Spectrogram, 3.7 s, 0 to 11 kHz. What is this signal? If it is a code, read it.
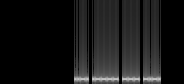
Morse code, heard as a keyed tone, about 44 wpm, 690 Hz. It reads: F1OC
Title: DXCC-100 Call Signs - 4 Characters - 40wpm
